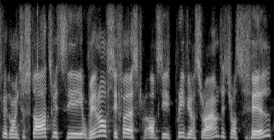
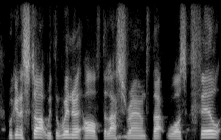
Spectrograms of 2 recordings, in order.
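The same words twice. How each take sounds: First: Put-on light German accent on the line-up; mock German accent. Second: Said in the usual way. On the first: Host announcing the first player, in a mock German accent. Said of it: "the slightly racist accent". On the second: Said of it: "that's where the accent will end".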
